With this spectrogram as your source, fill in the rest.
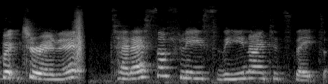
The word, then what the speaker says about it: Teresa: Teresa flees to the United States after her drug peddling boyfriend is murdered by a cartel boss.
